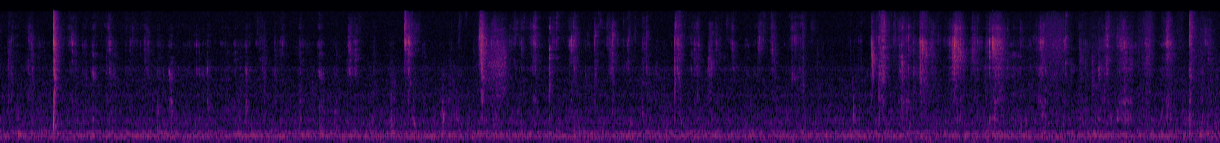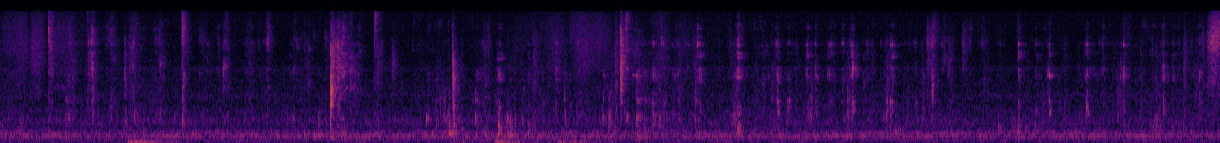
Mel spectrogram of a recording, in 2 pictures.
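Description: Close-miked chewing of a breaded twisted-dough (kkwabaegi) hotdog, with irregular crunchy clicks and wet mouth sounds as the bites are worked through.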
